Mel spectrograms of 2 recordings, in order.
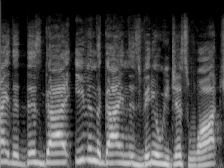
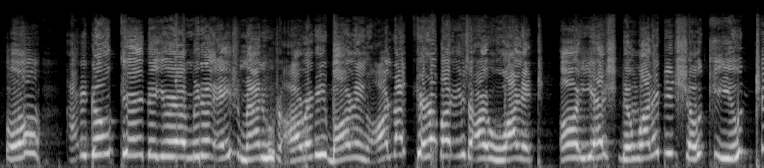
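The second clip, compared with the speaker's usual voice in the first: higher-pitched Indian wife parody; mock adoring wife; 7 semitones higher than usual. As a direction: gush mockingly in a put-on accent. Continues parodying wife and wallet.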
